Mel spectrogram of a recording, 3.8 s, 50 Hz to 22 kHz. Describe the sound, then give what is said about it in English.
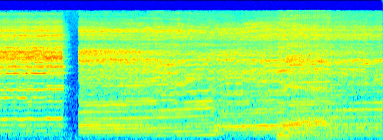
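A Mercedes Formula 1 V6 turbo hybrid racing engine revs hard with a dense, buzzing drone, briefly cutting out as if shifting gears, then climbing again in pitch. Loud, with no voices. “And these are V6 turbo.”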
